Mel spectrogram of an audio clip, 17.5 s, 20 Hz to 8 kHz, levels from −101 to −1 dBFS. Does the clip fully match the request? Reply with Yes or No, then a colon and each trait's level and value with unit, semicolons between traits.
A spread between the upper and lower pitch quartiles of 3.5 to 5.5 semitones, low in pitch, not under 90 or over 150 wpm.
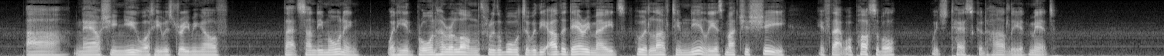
Yes: average, 3.8 semitones; low, 110 Hz; average, 145 wpm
